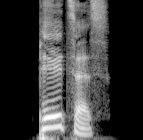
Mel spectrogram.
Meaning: genitive singular of Pilz
- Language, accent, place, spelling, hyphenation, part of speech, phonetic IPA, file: German, Germany, Berlin, Pilzes, Pil‧zes, noun, [pʰɪlt͡səs], De-Pilzes.ogg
